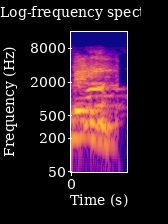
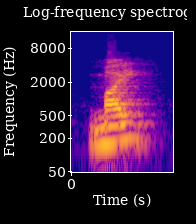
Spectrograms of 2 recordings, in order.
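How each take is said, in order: First: The vowel sounds like 'ay' in day. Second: The vowel sounds like 'eye' in might. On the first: The speaker calls it wrong. "I'm not saying it right. I'm saying mate" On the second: The speaker calls it right. "Gotta make it sound kind of like might"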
